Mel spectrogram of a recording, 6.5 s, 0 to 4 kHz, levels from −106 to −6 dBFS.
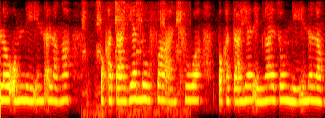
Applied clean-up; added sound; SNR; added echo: none; Printer; 17 dB; reverberation time 0.3 s.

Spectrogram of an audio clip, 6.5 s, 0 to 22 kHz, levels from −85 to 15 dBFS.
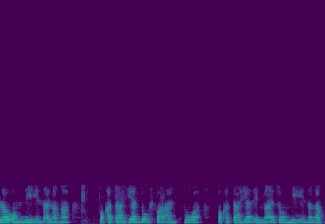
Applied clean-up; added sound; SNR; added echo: neural mask model DeepFilterNet 3.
